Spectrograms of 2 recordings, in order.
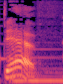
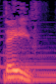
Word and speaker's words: deaf: 那第二个形容词 deaf deaf D-E-A-F D-E-A-F deaf，它不念 dave 也不念 deaf，念作 deaf，是个形容词，表示聋的或者是听不到的。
